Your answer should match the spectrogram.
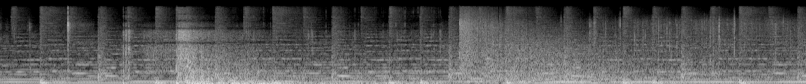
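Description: Two explosive blasts from charges set in a danger tree, one about two seconds in and a second a few seconds later that fades out over about a second, over background music.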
